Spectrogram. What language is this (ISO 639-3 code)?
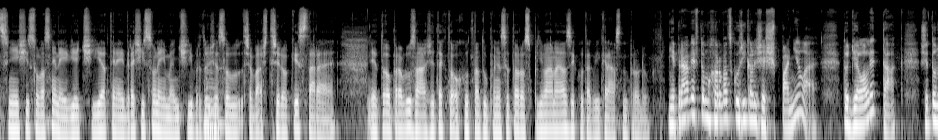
ces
